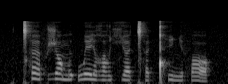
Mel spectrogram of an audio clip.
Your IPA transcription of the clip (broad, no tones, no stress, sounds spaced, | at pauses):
ǀʰ ɜ f ʒ ɒ m ɯ ʔ w e j ʁ ɯ ʁ ç ɜ ǀʰ ɜ ǃʰ i ɲ e f ɒ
